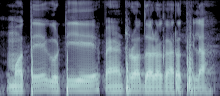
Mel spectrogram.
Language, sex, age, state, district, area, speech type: Odia, male, 18-30, Odisha, Nuapada, rural, spontaneous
